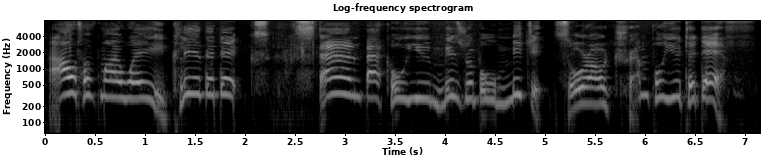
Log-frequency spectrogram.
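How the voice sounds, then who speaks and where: Shrill, bossy giant old hag. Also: male voice, takes it slowly, hardly any pauses, exaggerated voice. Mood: shrieking, gleeful menace. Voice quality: shrill, shrieking. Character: huge ancient old hag, bossy and shrieking, riding a giant pony.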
